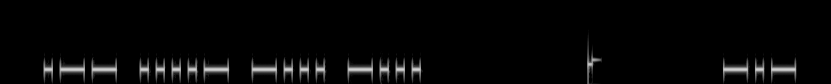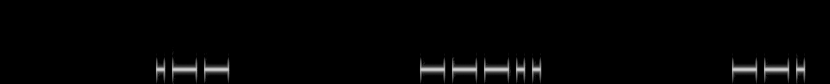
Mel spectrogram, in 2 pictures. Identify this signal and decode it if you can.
Morse code, heard as a keyed tone, about 15 wpm, spaced as for 6 wpm, 700 Hz. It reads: W4BB KW8G
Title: USA Call Signs - 4 Characters - 8x Character Spacing - 15wpm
